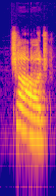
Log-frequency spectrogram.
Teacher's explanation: There's not a short vowel sound before my J. There's a long sound, R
